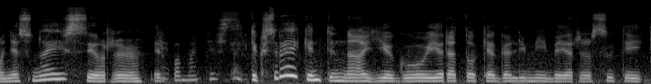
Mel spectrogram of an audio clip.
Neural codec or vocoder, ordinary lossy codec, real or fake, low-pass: none; Opus, 24 kbps; real; 14.4 kHz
